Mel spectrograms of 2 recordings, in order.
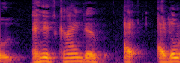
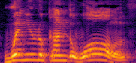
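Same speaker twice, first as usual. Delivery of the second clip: excited; 8 semitones higher, 3 dB louder than usual. Real, not acted. Excited claim, high loud.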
